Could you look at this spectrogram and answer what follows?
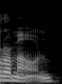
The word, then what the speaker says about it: Ramon: If you say Ramon, you have to say it with the rolling R. Ramon. – There you go.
